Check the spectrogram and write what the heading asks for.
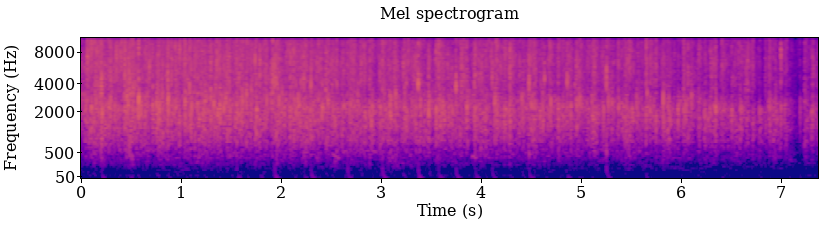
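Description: Studio audience applauding steadily, the clapping dying away near the end.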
